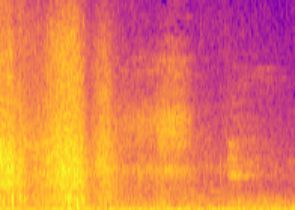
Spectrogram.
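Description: Nylon hammock and down-filled fabric rustling as a person shifts about in the hammock, in a few swells that die down by halfway through.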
